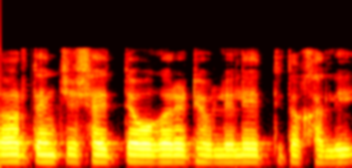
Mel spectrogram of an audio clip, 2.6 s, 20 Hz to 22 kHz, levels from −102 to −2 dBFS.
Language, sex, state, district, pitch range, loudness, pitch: Marathi, male, Maharashtra, Dhule, 120-130 Hz, -18 LUFS, 125 Hz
